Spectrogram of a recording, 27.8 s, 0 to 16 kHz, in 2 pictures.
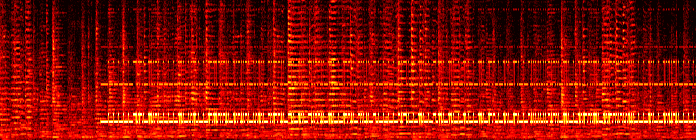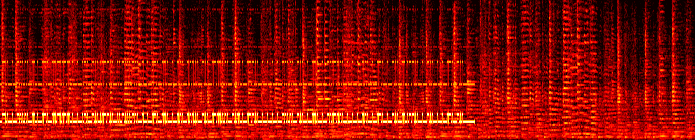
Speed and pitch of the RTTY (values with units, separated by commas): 75 baud, 850 Hz shift, 2550 Hz centre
